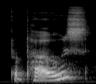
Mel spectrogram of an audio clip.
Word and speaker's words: propose: in the first one it's the second syllable that's stressed and in the second one is the first syllable and that changes the pronunciation completely the first word is propose and the second word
